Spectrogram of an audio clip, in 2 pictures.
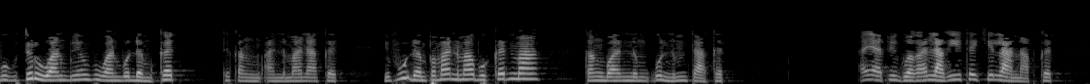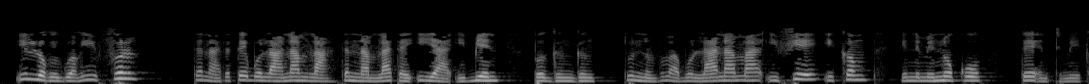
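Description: Transcoding between lossy codecs runs throughout the clip: the speech has nothing above 5.6 kHz, giving a dull, muffled top, with smeared, watery low-bitrate artefacts layered under a second coder's texture. That fits a very low-bitrate MP3 pass, likely later re-encoded as WMA.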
